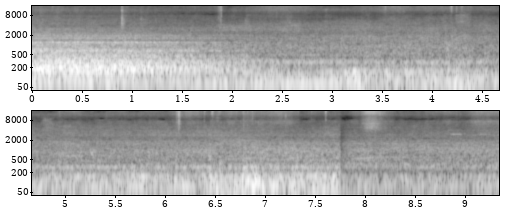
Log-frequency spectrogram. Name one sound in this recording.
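A car rumbles along a road, tyres humming.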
